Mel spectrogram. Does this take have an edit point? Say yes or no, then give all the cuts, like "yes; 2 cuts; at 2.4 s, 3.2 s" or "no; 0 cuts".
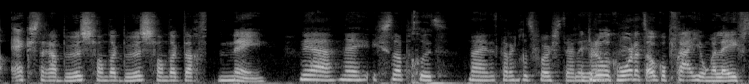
yes; 5 cuts; at 1.2 s, 2.1 s, 3.0 s, 4.1 s, 5.2 s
